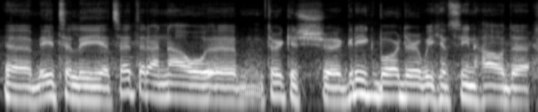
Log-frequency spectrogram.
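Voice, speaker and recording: A man speaking as a politician in a formal panel debate, measured, diplomatic and insistent. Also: on the low side. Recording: clear background noise and ambience.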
